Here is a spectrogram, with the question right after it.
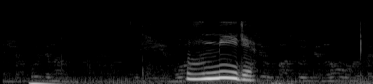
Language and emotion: Russian, neutral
